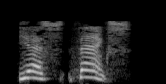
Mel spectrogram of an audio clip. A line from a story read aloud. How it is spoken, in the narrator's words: Astrid shouted back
